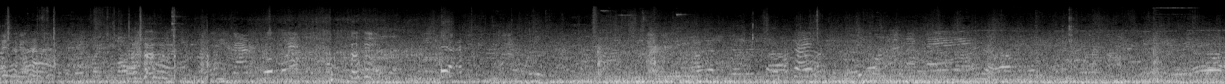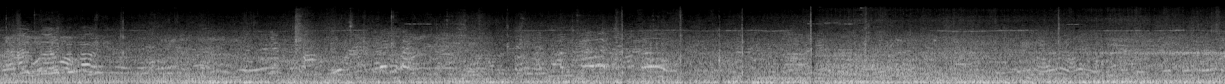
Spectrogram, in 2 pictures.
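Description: Many voices chatter nearby throughout.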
